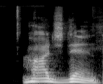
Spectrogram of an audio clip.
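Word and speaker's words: Hodgdon: Hodgden. Okay. – Don't pronounce the first D. The first D silent, basically. – Yeah. It's not Hodgden. – Okay. Yeah. It's not Hodgden. Yeah. It's Hodgden.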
